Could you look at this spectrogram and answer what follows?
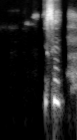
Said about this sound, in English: excuse me. Bless you.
